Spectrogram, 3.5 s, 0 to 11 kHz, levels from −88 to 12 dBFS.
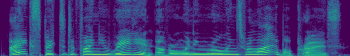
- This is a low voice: No, very high, 270 Hz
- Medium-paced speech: Yes, average, 190 wpm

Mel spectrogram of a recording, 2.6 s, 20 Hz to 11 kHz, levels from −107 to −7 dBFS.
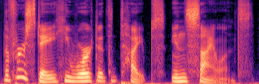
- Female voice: No, male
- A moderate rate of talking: No, fast, 230 wpm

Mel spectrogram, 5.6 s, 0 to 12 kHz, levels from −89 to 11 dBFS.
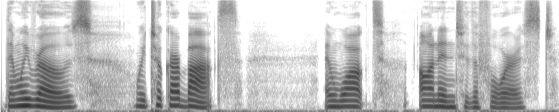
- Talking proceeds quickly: No, average, 140 wpm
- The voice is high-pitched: No, medium, 170 Hz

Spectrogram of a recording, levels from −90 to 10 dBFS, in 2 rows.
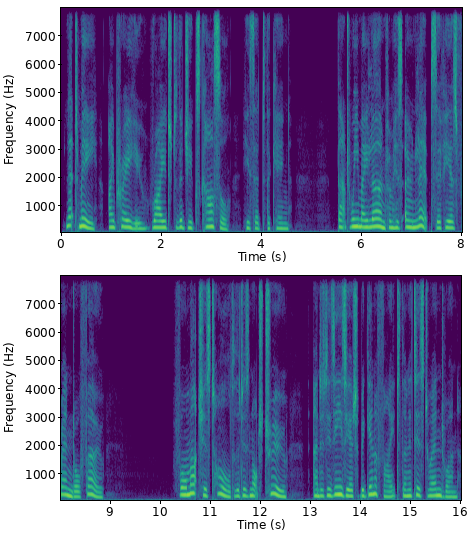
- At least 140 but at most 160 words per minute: No, average, 190 wpm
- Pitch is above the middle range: Yes, high, 220 Hz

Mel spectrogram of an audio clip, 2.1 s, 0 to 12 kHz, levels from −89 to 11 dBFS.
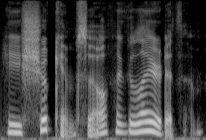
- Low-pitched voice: No, high, 190 Hz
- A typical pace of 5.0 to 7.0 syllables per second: No, 4.6 syllables/s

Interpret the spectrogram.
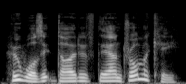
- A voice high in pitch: No, medium, 160 Hz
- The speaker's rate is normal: No, fast, 225 wpm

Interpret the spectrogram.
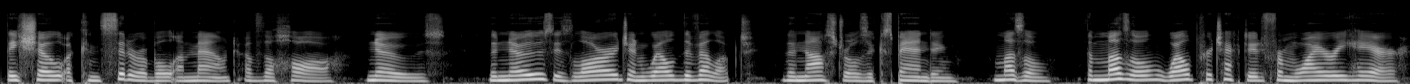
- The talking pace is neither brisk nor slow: No, slow, 105 wpm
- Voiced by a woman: Yes, female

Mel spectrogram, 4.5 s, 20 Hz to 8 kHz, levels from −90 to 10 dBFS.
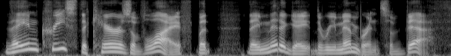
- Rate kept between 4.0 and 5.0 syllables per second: No, 5.5 syllables/s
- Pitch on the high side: No, medium, 150 Hz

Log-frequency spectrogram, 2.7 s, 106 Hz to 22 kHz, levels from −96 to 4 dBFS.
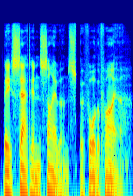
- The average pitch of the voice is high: No, very low, 85 Hz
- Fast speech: No, average, 155 wpm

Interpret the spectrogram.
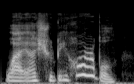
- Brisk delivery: Yes, fast, 225 wpm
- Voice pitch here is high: No, medium, 170 Hz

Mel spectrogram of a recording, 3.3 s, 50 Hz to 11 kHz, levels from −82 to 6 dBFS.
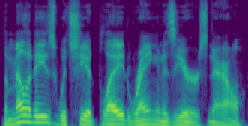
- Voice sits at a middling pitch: No, low, 110 Hz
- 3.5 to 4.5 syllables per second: Yes, 4.1 syllables/s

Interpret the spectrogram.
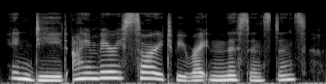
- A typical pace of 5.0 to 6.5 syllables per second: Yes, 5.5 syllables/s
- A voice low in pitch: No, high, 225 Hz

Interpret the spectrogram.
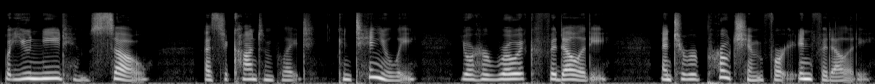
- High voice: Yes, high, 230 Hz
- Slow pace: Yes, slow, 125 wpm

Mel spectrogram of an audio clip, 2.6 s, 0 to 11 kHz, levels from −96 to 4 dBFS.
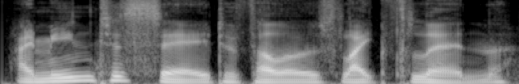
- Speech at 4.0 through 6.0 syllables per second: No, 3.7 syllables/s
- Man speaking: Yes, male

